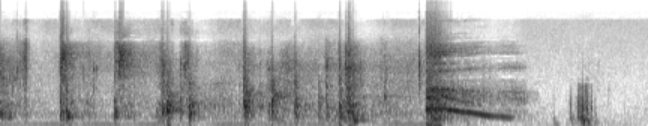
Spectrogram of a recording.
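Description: A run of sharp knocking or stepping thumps, then a door swings open with a loud creak that slides downward in pitch, ending with a dull thud.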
